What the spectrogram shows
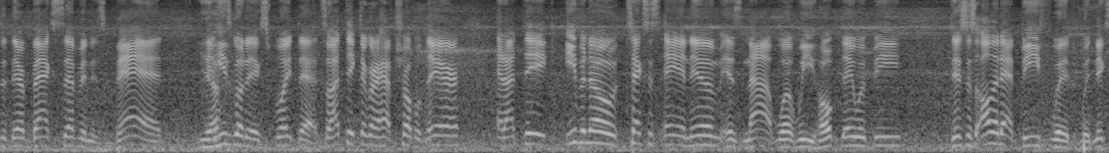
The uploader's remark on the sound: LIVE from Horizon Park in Nashville, TN at the Titans Raiders Tailgate!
